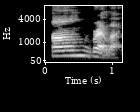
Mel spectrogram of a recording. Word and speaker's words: umbrella: umbrella. Esse U é pronunciado de que aí ele é o som de fato da vogal. Não é aquele de universe para ser consoante.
